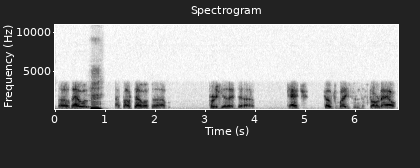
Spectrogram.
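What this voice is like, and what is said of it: Voice sounds bad, unwell. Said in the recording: “I know my voice is terrible”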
